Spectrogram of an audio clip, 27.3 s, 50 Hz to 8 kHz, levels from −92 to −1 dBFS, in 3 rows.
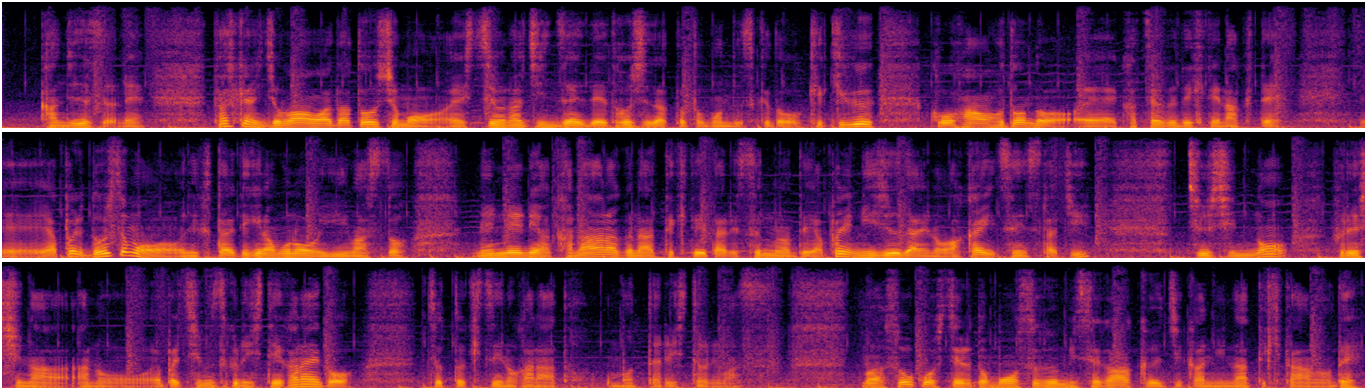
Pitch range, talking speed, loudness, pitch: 95-120 Hz, 380 characters per minute, -22 LUFS, 110 Hz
